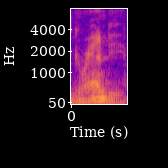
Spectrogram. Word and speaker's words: Grande: not know we all did but it's actually grandi as she said herself so now I get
